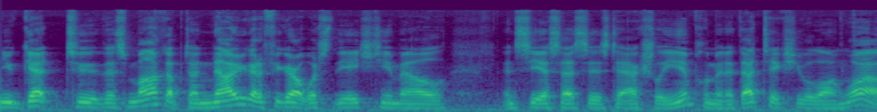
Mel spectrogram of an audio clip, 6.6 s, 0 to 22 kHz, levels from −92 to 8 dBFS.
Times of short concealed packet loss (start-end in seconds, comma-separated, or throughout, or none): none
